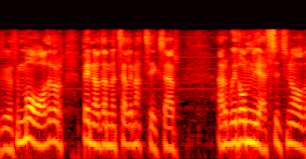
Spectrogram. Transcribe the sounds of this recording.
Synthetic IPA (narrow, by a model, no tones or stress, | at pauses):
diʊθənmoːðɛvɔr | b̥ɛnɔdamətʰɛlˠɛmatʰɪksar | aɾwɪðɔnjɛθsɨtʰənoːlˠ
